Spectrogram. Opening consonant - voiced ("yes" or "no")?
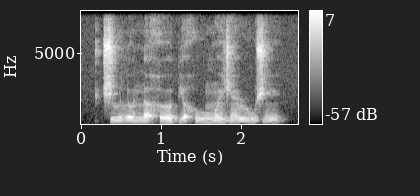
no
